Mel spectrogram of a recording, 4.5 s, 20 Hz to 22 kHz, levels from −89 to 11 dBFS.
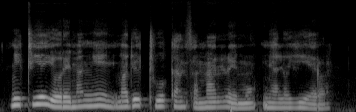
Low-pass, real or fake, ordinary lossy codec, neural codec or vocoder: none; fake; none; codec, 44.1 kHz, 2.6 kbps, SNAC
